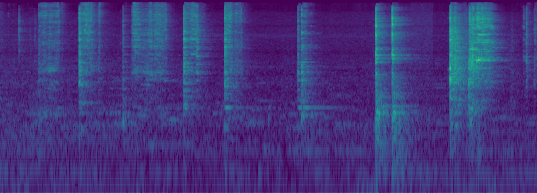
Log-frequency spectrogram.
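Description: Chicken and pounded masala are stirred into a pressure cooker on the stove with a spoon, producing a series of sharp metallic scrapes and clinks in irregular bursts over faint sizzling.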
